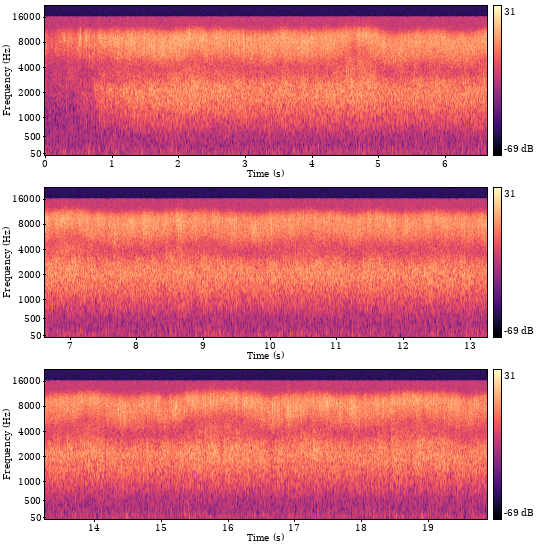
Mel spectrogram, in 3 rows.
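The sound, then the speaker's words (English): A large audience applauds a speaker's remarks without pause after a speech, dense overlapping clapping forming a steady, hissing wash of sound that holds the same loudness throughout, with no voices. “I hope that you hear the tribute that is intended by that applause for your remarks, and that you bask in it for no more than 10 minutes.”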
